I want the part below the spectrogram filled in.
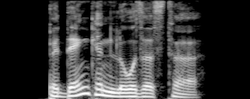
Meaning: inflection of bedenkenlos: 1. strong/mixed nominative/accusative feminine singular superlative degree 2. strong nominative/accusative plural superlative degree
- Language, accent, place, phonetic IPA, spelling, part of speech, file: German, Germany, Berlin, [bəˈdɛŋkn̩ˌloːzəstə], bedenkenloseste, adjective, De-bedenkenloseste.ogg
